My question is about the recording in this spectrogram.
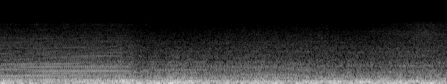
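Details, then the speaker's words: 2009 Honda CR-V, 208,391 miles, which went into limp mode at high rpm (VTEC solenoid blamed), road test after oil change: smooth steady pull under load on the stretch where it failed before, no cut-out; clean acceleration, considered fixed. "I guess it's fixed that's very nice I mean we got clean acceleration it just goes and goes and goes"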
